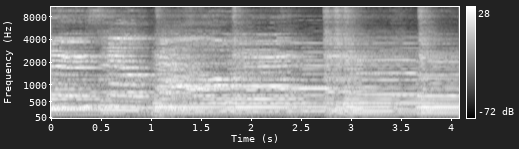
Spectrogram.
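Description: Live acoustic folk music: a man singing with acoustic guitar accompaniment, and a flute playing alongside.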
